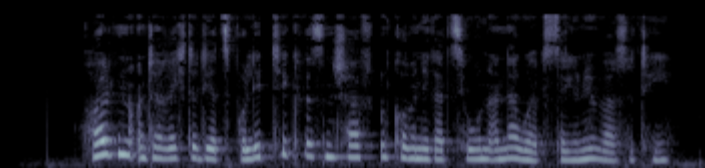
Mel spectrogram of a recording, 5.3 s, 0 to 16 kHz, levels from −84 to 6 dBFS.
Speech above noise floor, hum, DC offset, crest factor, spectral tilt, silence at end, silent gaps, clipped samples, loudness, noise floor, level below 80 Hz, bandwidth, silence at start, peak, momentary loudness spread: 34 dB; none; under 0.1%; 18 dB; -4.5 dB/octave; 0.3 s; none; under 0.1%; -33 LUFS; -67 dBFS; -70 dBFS; 11.5 kHz; 0.6 s; -14 dBFS; 9 LU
